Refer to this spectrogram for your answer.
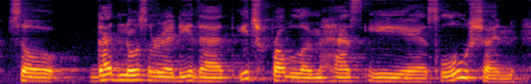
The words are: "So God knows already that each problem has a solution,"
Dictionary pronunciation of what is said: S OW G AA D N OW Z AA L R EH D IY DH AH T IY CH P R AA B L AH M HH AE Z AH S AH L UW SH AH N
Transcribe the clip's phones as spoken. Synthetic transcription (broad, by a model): S OW G AA D N OW S AA L R EH D IY DH AH T IY CH P R AA B L AH M HH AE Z AH S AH L UW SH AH N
